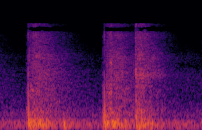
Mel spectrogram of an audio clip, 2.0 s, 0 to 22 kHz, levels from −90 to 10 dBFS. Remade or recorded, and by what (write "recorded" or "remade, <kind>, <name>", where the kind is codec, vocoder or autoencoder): recorded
